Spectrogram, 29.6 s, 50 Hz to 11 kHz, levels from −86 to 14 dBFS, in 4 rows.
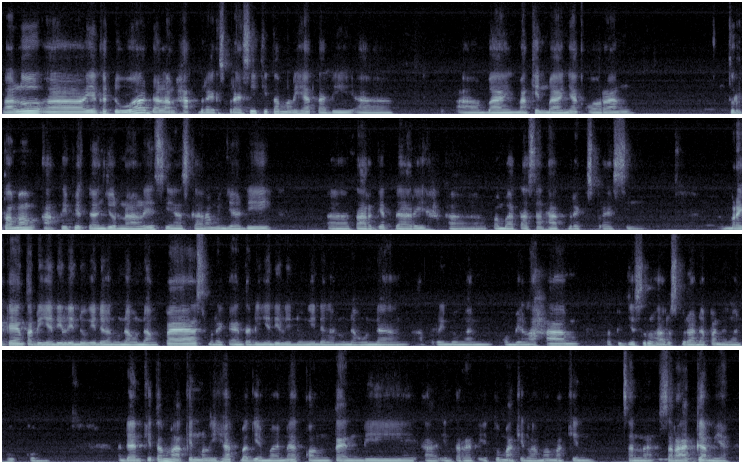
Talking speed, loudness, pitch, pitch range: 140 wpm, -22 LUFS, 120 Hz, 115-135 Hz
